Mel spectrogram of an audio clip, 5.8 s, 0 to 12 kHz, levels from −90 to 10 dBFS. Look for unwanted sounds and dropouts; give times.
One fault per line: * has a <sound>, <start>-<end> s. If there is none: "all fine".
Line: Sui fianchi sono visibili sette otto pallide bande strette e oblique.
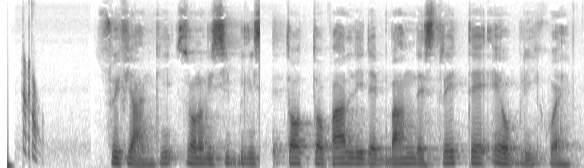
* has a chirp, 0.2-0.4 s
* has a dropout, 2.6-2.7 s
